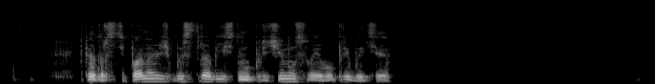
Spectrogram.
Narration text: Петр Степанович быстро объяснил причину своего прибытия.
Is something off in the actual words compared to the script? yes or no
no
